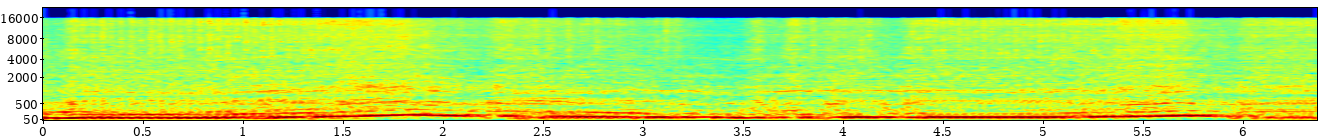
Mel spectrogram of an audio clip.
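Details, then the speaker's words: 1979 Triumph Spitfire, first start after sitting about 1.5–2 years, choke pulled, engine ground cleaned: catches easily and runs with a deep even note, swelling with throttle blips and settling back cleanly; normal running. "cannot believe that thing fired up that easy"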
